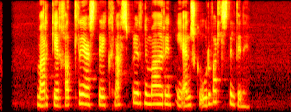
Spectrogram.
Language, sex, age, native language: Icelandic, female, 30-39, Icelandic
